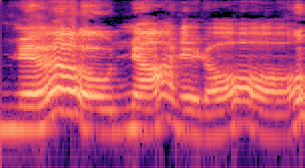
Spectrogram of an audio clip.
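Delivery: loud, very slow, drawn-out no. Retelling an SNL bit, imitating Bill Hader. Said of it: "Bill Hader, when he was on S N L, would be like".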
